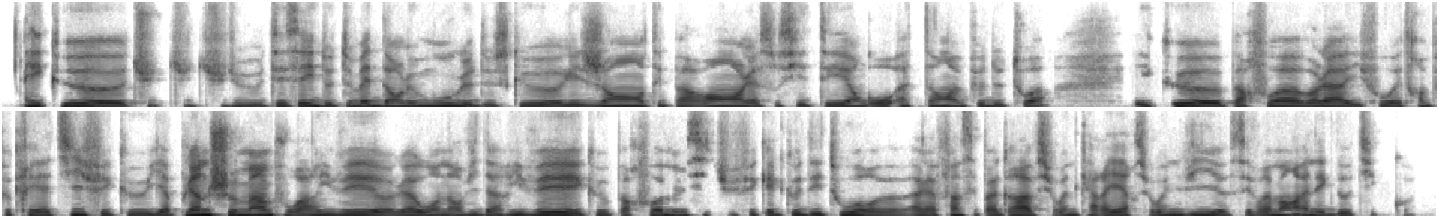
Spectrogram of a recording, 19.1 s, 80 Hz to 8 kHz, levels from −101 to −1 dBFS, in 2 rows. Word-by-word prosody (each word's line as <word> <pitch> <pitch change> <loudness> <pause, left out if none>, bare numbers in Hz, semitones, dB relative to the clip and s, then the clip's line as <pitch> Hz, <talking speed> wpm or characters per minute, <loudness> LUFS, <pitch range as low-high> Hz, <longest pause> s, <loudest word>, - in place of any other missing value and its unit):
et 190 -2 +5
que, 190 - -4
heu, 170 -6 +4
tu - - -10
tu 220 -5 -14
tu 165 - -12
te 165 -1 -5
tu 165 +3 -7
essayes 195 +3 +2
de 180 -1 0
te 170 0 -6
mettre 180 +1 +1
dans 165 -2 0
le 165 0 0
moule 180 +1 +3
de 155 0 -6
ce 155 - -10
que, 175 - -6
heu, 180 -3 +1
les 155 0 -1
gens, 185 +4 +1
tes 165 -1 -7
parents, 165 +3 0
la 160 -3 -2
société, 160 +3 -4
en 165 - -2
gros, 155 +2 -2
attend 180 +1 -3
un 170 - -3
peu 180 +4 -6
de 165 -1 -3
toi 185 - -5 0.6
et 165 -3 -1
que, 195 - +3
heu, 170 -7 +5
parfois, 185 +5 0
voilà, 170 +1 +2
il 155 -1 -3
faut 165 +1 -5
être 160 +1 -6
un 165 - -2
peu 180 +4 -9
créatif 175 +3 -1
et 165 - -1
qu'il 155 -1 -3
y 160 0 0
a - - 0
plein 195 +7 +5
de 195 - +11
chemins 185 0 +5
pour 160 -5 -2
arriver, 165 +3 +1
heu, 145 -2 -1
là 160 0 +1
où - - -1
on 150 0 -2
a - - -3
envie 155 +3 -3
d'arriver 165 +6 +4
et 155 - -1
que 160 +1 -6
parfois, 155 +5 -4
même 160 -2 0
si 165 +2 -7
tu 155 - -11
fais 175 +3 -8
quelques 155 0 -2
détours, 165 +4 +1
heu, 145 -1 -6
à 155 - -2
la 150 -1 -2
fin, 180 +3 0
c'est 145 -3 -7
pas 150 - -1
grave 160 +1 +2
sur 150 -2 -6
une 150 0 -2
carrière, 155 +1 -2
sur 155 - -6
une 155 0 +1
vie, 170 +3 +1
heu, 160 - -2
c'est 155 - -7
vraiment 155 +2 0
anecdotique, 150 0 -3
quoi. - - -24
165 Hz, 270 wpm, -23 LUFS, 155-180 Hz, 0.6 s, de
